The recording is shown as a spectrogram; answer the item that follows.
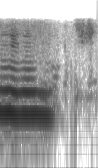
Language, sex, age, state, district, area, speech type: Telugu, female, 30-45, Andhra Pradesh, Annamaya, urban, conversation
